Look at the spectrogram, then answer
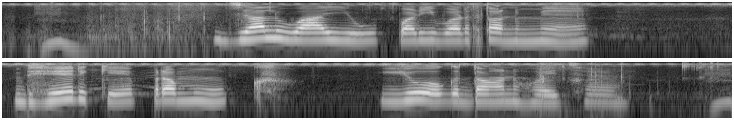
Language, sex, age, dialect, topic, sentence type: Maithili, female, 18-24, Eastern / Thethi, agriculture, statement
